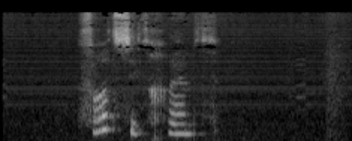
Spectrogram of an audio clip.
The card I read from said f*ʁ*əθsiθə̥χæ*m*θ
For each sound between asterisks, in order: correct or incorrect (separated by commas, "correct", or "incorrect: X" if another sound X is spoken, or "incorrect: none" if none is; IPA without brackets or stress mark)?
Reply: correct, correct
